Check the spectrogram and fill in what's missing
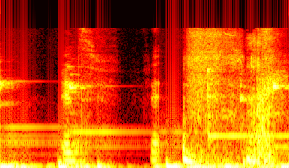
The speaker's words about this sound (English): My phone's ringing.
